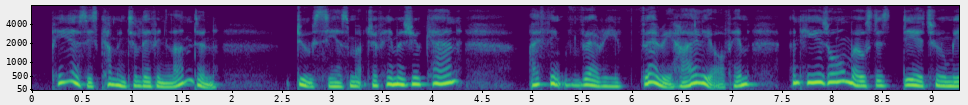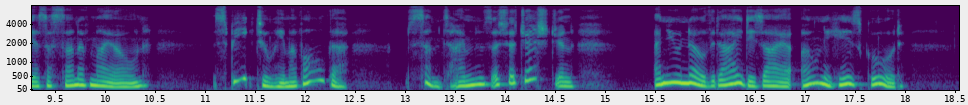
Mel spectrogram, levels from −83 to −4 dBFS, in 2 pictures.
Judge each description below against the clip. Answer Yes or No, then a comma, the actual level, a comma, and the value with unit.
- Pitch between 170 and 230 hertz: Yes, high, 190 Hz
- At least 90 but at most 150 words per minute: No, average, 175 wpm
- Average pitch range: No, wide, 7.5 semitones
